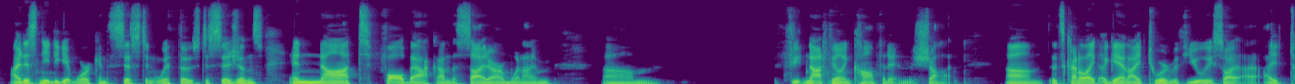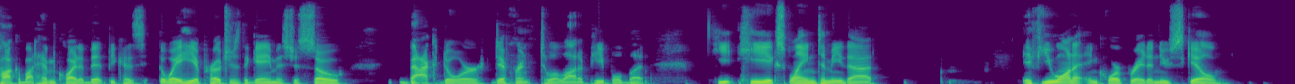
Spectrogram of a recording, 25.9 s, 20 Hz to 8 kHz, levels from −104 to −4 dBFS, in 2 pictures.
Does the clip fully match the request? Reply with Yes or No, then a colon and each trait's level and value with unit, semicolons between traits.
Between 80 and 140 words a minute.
No: average, 180 wpm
